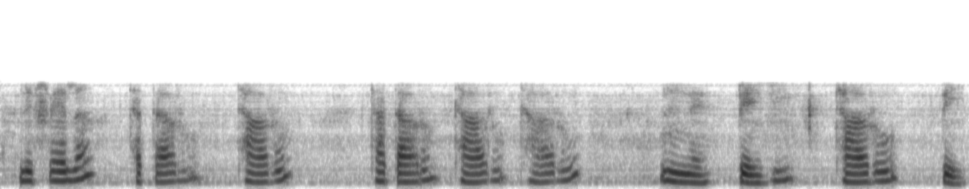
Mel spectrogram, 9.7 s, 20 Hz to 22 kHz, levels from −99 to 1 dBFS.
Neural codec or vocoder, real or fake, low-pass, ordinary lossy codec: vocoder, 22.05 kHz, 80 mel bands, HiFi-GAN; fake; 3.6 kHz; none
